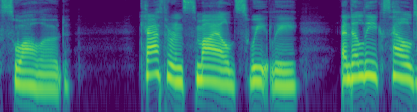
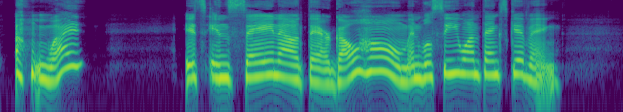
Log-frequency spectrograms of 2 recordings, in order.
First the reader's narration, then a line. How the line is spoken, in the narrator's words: Amira laughed and said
